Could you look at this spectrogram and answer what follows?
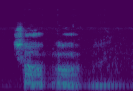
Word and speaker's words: Songo: Hai bab adalah Walisongo Tulisannya sangat Tapi bacanya Songo kalau nanti pakai Omah keliru jadinya yang betul dengan seperti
